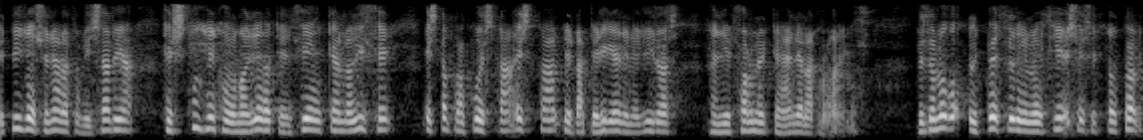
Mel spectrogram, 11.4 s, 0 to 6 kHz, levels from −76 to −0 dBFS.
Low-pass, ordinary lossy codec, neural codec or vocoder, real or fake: 5.4 kHz; AAC, 32 kbps; autoencoder, 22.05 kHz, a latent of 192 numbers a frame, VITS, trained on one speaker; fake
